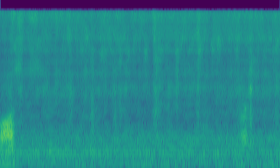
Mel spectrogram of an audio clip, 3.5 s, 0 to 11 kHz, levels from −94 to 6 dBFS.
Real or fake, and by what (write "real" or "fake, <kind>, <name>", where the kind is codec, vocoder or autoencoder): fake, vocoder, Vocos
